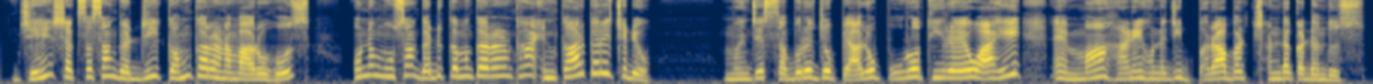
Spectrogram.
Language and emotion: Sindhi, angry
